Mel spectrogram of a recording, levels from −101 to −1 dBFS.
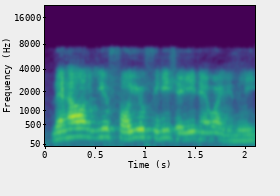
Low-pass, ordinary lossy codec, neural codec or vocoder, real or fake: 7.2 kHz; Opus, 64 kbps; codec, 24 kHz, 0.9 kbps, WavTokenizer, medium music audio release; fake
